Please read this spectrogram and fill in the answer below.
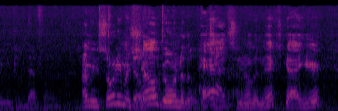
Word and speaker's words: Sony Michel: Sony Michel's how you say it right. I'm fucking really bad. Yeah, no, you're Sony Michel. You're right. It is Sony Michel.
